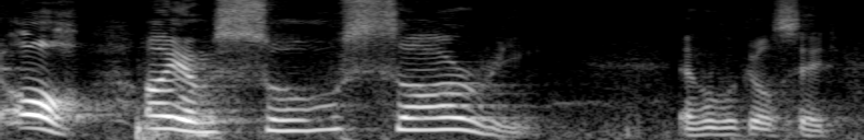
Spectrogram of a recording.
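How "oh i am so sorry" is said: high, loud, drawn-out mock remorse; theatrical pleading sorry; hammed-up apology. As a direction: overplay being terribly sorry, slowly. Trapped spider makes insincere apology.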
